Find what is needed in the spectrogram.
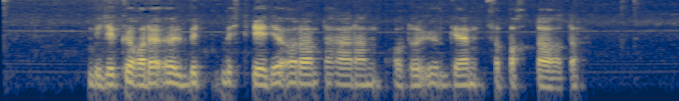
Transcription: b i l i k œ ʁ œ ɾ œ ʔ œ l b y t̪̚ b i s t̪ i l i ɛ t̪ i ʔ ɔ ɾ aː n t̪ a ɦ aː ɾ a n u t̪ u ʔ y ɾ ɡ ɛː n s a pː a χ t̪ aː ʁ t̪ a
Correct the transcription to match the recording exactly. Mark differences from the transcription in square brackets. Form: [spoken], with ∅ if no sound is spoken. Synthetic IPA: b i l i k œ ʁ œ ɾ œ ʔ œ l b y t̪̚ b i s t̪ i [ɾ] i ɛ t̪ i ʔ ɔ ɾ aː n t̪ a ɦ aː ɾ a n [ɔ] t̪ u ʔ y ɾ ɡ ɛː n s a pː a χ t̪ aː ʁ t̪ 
